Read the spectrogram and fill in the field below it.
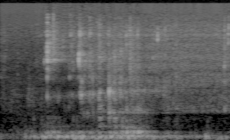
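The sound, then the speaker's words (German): Cola Zero fizzing in a glass placed right next to the microphone: a steady liquid rush with a dense crackle of tiny bursting bubbles, fairly loud and continuous, no voices. “Boah, schönes Geräusch. Ich stelle es hier mal direkt neben das Mikrofon, damit man es auch hört.”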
